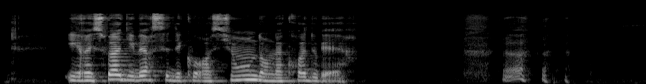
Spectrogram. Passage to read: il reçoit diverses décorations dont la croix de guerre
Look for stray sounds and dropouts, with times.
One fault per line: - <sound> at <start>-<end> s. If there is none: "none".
- laugh at 4.6-5.7 s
